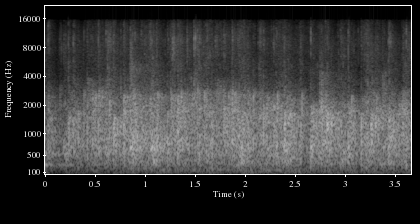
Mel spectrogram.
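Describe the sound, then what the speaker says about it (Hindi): Students applauding at a school general knowledge quiz competition, a dense, even wash of many hands clapping together, loud and sustained throughout with no break and no voices on top. "ताली बजा दो।"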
